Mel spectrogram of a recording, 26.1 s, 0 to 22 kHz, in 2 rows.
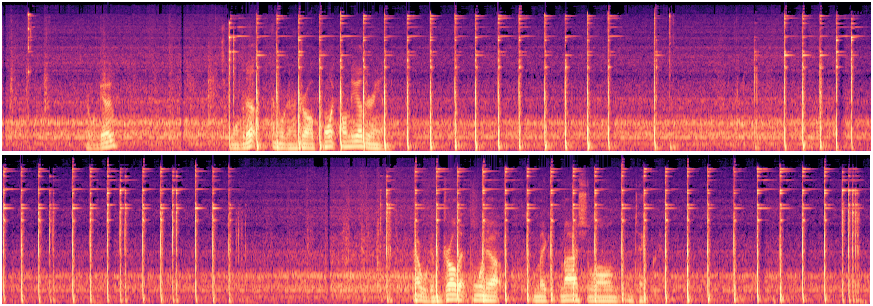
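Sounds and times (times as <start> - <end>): hammer striking steel on anvil: 3.4 - 10.2, 11.2 - 16.7, 18.7 - 26.0.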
